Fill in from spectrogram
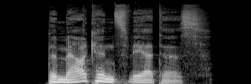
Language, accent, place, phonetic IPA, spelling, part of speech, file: German, Germany, Berlin, [bəˈmɛʁkn̩sˌveːɐ̯təs], bemerkenswertes, adjective, De-bemerkenswertes.ogg
- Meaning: strong/mixed nominative/accusative neuter singular of bemerkenswert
